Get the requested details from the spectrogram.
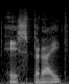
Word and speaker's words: Sprite: Sprite is Sprite, obviously, but the Spanish pronounce it Sprite, okay, sometimes without the T.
